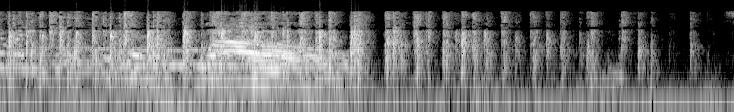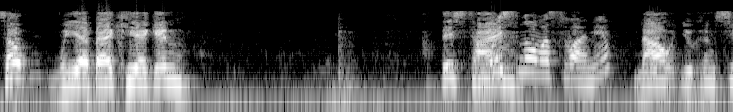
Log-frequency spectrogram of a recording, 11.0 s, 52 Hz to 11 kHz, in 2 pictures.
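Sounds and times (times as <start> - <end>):
people cheering: 0.0 - 3.7
applause from a small group: 0.0 - 5.4
speech: 5.5 - 7.0, 8.8 - 11.0.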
